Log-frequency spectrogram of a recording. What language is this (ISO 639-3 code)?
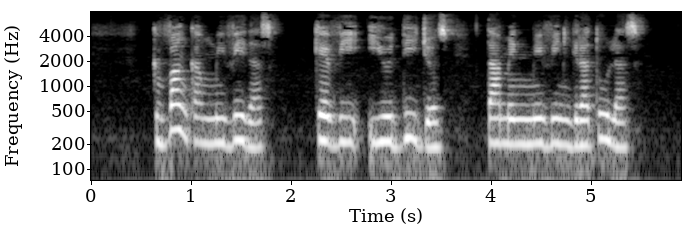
epo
